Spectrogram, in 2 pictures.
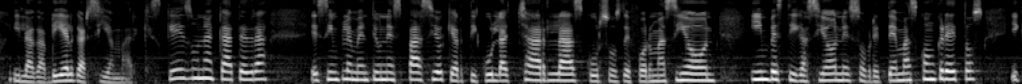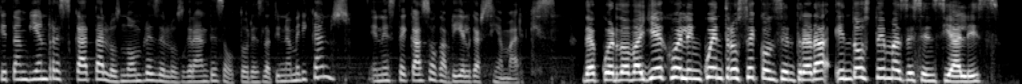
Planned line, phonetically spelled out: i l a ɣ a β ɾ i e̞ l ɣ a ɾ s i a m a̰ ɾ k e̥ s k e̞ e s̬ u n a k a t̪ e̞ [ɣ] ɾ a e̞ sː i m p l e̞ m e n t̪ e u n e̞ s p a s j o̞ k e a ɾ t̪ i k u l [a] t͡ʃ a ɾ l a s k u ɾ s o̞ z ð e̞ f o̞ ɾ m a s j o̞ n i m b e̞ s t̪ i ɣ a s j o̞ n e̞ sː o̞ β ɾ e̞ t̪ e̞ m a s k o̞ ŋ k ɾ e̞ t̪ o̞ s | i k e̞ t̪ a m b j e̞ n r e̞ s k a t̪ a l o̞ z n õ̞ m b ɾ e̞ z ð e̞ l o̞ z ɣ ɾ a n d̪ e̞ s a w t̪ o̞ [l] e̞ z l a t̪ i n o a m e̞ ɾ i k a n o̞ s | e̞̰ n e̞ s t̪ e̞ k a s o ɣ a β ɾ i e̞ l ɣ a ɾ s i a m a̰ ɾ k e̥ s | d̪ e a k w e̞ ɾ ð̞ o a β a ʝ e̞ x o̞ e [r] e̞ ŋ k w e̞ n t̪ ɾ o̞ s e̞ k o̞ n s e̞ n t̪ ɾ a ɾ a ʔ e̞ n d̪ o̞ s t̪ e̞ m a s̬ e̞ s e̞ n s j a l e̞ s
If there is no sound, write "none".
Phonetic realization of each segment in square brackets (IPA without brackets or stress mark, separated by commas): ð, a, ɾ, l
